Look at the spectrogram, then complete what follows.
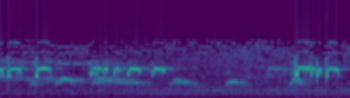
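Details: Zebra dove (perkutut) in an agitated state giving rapid, stuttering staccato notes running into soft gurgling coos, then starting again after about two seconds of quieter cooing.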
